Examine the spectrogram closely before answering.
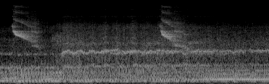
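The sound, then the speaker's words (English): Tire squeal and engine noise from an early fastback Ford Mustang reversing with wheel hop, two short descending squeals over a steady mechanical drone. “Look at the wheel hop in reverse. One wheeler peeler.”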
